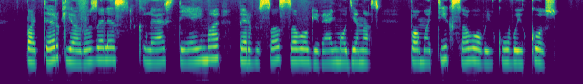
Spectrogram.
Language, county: Lithuanian, Kaunas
